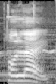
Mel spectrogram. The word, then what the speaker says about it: Poulet: Poulet is how you pronounce it. It's French for chick.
